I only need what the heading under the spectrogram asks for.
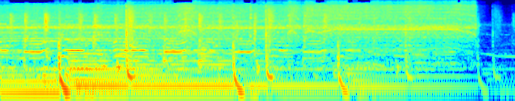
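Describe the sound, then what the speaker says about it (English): A power tool whirs steadily and loudly at close range, with repeated rhythmic bumps as the spinning brush presses and scrubs against a very dirty Off-White Nike Dunk sneaker. "We've brought out the power tools."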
